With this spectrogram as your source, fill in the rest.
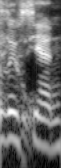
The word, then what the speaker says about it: DeLucien: It's DeLucien, right? Am I saying it correctly? Okay, DeLucien.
